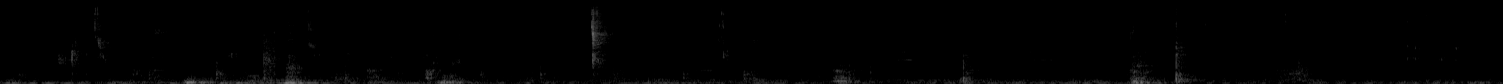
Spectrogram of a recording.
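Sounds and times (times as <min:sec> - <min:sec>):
wet chewing: 0:00.4 - 0:08.0, 0:12.7 - 0:15.0.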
